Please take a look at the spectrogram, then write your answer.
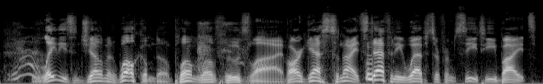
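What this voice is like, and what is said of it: Announcer-style radio voice. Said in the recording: “my radio voice ... You actually have a pretty good radio voice ... It's very impressive.”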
